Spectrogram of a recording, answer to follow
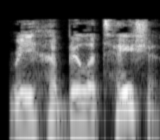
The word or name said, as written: rehabilitation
